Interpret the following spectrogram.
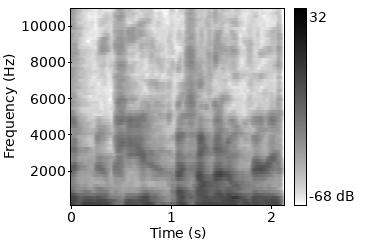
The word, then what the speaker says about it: Newquay: nuke way though with a Q but they pronounce it in Newquay I found that out very fast and I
